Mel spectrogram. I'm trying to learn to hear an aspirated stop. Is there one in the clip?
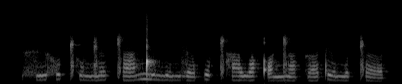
yes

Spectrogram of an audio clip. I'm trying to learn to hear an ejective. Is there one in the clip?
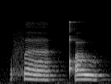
yes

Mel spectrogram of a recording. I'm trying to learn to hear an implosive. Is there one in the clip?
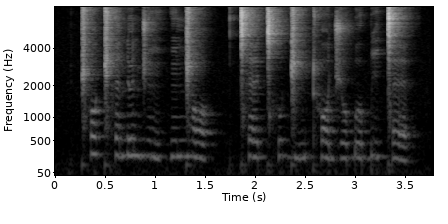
yes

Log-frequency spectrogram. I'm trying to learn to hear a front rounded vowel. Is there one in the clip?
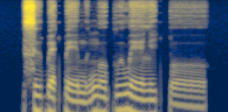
no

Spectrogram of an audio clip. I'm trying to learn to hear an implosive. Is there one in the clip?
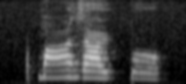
yes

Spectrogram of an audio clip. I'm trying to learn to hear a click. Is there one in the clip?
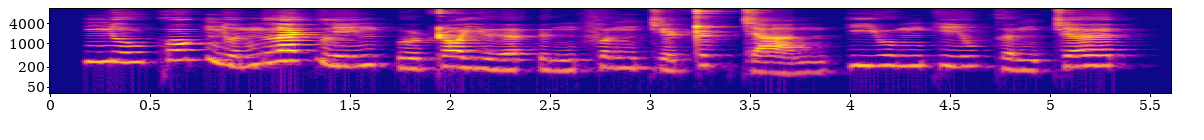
no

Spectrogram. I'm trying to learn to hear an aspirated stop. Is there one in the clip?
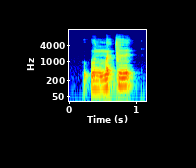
no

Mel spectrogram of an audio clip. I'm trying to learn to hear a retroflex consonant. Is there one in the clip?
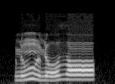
yes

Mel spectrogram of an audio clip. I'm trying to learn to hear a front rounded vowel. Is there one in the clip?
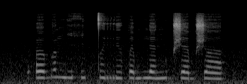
yes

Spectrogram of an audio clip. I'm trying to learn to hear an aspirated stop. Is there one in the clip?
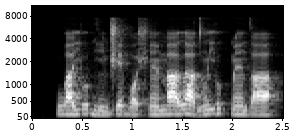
no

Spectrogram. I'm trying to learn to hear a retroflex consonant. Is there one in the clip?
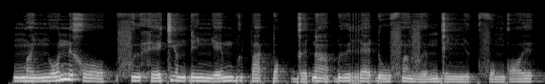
no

